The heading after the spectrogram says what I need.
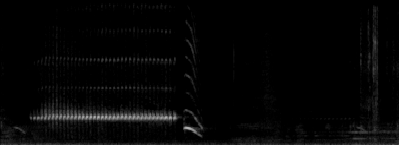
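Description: A sirtu gives a long, high, fast-pulsed buzzy trill lasting nearly two seconds, then two quick down-slurred whistles; faint background hum follows.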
